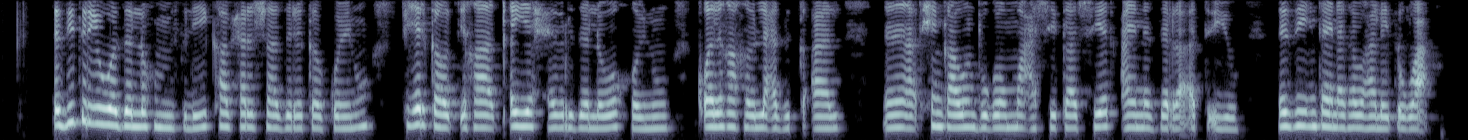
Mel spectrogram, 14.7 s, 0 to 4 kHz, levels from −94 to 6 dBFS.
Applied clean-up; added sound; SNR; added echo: none; none; none; none.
